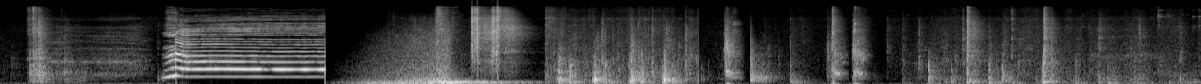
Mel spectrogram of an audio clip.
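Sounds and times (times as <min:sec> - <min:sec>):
man screaming: 0:01.6 - 0:03.3
low rumbling swell: 0:03.3 - 0:05.5
sharp clicks or knocks: 0:04.6 - 0:05.6.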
